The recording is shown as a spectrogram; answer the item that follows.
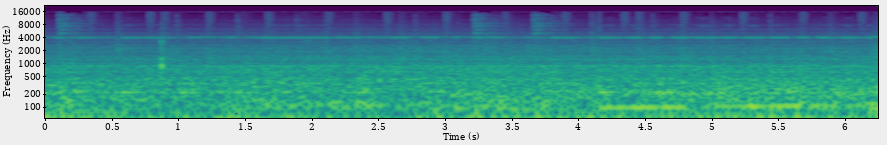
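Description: Steady outdoor traffic rumble and hiss, with a constant thin high whine over it.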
